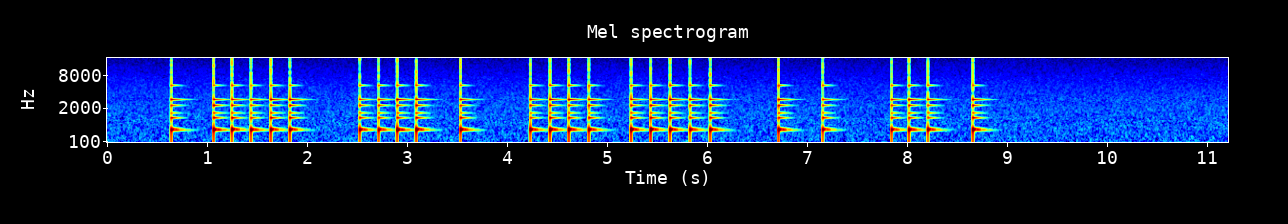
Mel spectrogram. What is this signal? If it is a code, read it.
Tap code, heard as taps on a metal pipe, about 5 knocks a second. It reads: EQUAL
